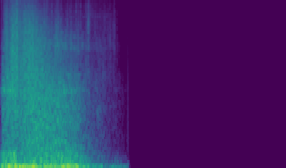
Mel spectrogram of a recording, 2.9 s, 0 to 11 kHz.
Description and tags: Impact 1 full
An impact explosion on a metal surface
